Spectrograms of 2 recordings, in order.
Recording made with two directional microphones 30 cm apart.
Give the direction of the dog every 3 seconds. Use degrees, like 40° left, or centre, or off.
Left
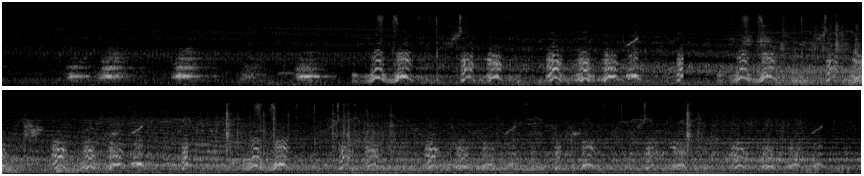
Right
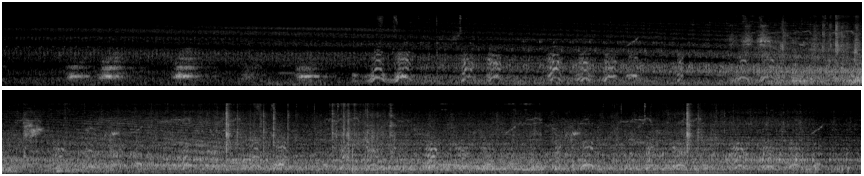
centre, 30° left, 60° left, 40° left, 10° right, 10° right.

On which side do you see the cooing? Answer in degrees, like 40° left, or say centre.
60° right.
